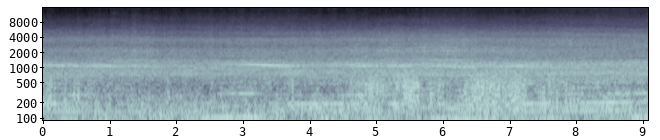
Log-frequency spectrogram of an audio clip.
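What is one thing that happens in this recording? Mower blades whir through grass.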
